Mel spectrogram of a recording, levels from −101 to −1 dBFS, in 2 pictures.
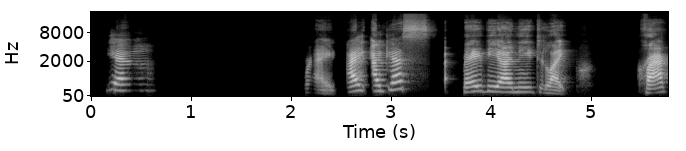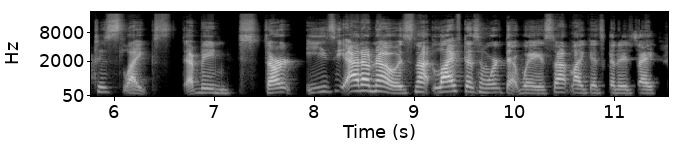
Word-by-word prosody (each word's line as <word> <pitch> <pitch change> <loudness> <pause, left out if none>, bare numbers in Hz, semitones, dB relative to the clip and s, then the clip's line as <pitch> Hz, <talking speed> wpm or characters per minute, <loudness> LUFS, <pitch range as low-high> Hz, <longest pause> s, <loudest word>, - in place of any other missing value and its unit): Yeah. 290 -3 0 1.9
Right, - - -8
I - - +5
I 260 - +3
guess 345 +5 -1 0.3
maybe 240 +2 0
I 220 0 +5
need 220 0 -9
to, - - -13
like, - - 0 0.7
practice, 220 +3 +2
like, - - -3
s - - -11 0.2
I - - +1
mean, 185 -5 -7
start 190 +4 +1 0.2
easy? 235 +4 -9
I 260 - +8
don't 275 -1 +7
know, 245 -6 +5
it's 165 +3 -4
not 225 -1 +2
Life 240 +2 +5
doesn't 225 -4 -4
work 205 +1 -7
that - - -4
way, 165 -2 -3
it's 155 0 -5
not 210 -1 0
like 185 -2 -3
it's 170 -1 -10
gonna 170 -1 -7
say, 165 0 -3
215 Hz, 170 wpm, -24 LUFS, 180-240 Hz, 1.9 s, I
